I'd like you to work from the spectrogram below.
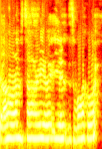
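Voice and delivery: hurried high-pitched mock apology; flustered apology. Guide apologizing to woman he hurt, flustered retold apology. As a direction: act out an embarrassed, fussing sorry. Acting out his panicked apology.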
